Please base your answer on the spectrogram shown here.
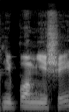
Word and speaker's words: Nepomniachtchi: wordplay in that because his last name is a mouthful to pronounce for non-Russian speakers, Nepomniachtchi. Of course, I say it in a more Americanized way so that people are more familiar, but it roughly means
